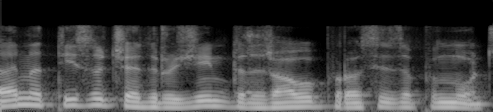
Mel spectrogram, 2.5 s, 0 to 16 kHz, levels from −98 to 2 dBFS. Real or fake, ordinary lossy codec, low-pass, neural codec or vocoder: fake; none; 7.2 kHz; codec, 16 kHz, 2 kbps, X-Codec, HuBERT features, trained on balanced general audio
